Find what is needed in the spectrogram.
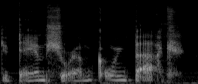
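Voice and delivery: breathy hushed whisper, slowed down. Retold or imitated. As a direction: say it under your breath, slowly. Quoted resolve, hushed.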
